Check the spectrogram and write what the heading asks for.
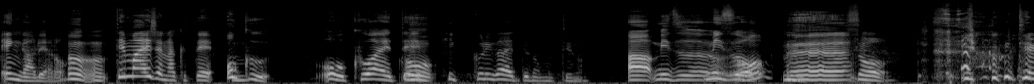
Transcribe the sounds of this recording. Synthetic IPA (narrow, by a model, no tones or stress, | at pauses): ẽ̞ŋɡaːɾɯ̟ja̰ɾʔo̰ɯ̟̃t̪e̞maeʑanakɯ̟̥t̪e̞okɯ̟ | okɯ̟βae̞t̪eçikːɯ̟ɾʲiɡae̞t̪ːe̞no̞mɯ̟t̪ːeiɯ̟no̞ | amʲizɨmʲizɨoɯ̟̃eɴso̞ː | jant̪e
